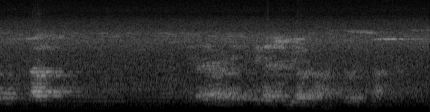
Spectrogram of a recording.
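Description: A man's voice speaking: a short phrase about half a second in, then a longer stretch of speech from about two seconds in until near the end.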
